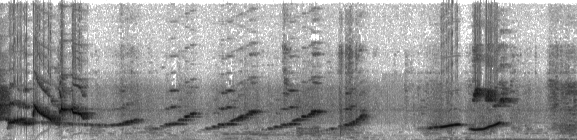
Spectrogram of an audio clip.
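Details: White-rumped shama performing a competition fill song: a series of about eight evenly spaced rising whistled slurs, then a pause and two louder upward-sweeping whistles, with a faint low hum underneath.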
